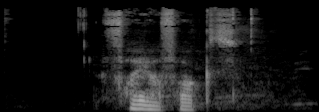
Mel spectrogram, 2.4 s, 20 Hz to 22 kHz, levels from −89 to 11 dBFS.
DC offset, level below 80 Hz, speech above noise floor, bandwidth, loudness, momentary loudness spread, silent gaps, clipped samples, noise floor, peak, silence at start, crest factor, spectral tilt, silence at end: under 0.1%; -76 dBFS; 50 dB; 16.5 kHz; -29 LUFS; 16 LU; none; under 0.1%; -79 dBFS; -12 dBFS; 0.6 s; 22 dB; -3 dB/octave; 0.5 s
